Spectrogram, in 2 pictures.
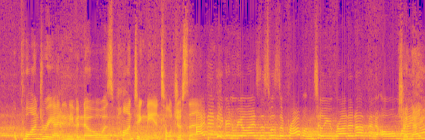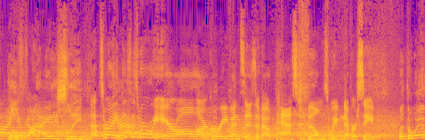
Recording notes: Live from Id10tfest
